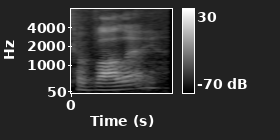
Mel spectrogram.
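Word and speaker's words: Qvale: Is it pronounced like Cavale or Cavalli? From what I heard, it's Cavale Mangusta.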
